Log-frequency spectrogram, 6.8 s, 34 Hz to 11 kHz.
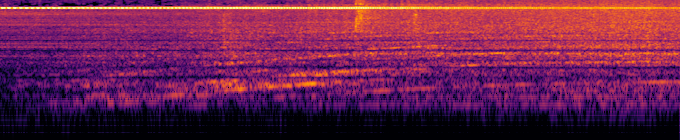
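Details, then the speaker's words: New Real Power 150 kW (180 kVA) belt-drive generator on bench test at startup; steady hum with faint even whir, no knocks, rattles or squeals, voltage good and frequency at 60 Hz, normal running. "okay now that we're running you can hear there's no unusual noises"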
